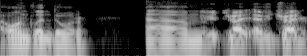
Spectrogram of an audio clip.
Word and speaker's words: Owain Glyndŵr: I will not refer to him as Owen Glendower, which is what Shakespeare does. Yes. That ain't right. But yeah, Owen Glyndŵr.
